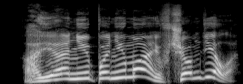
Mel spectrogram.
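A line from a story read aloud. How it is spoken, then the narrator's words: Shouting. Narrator (Russian): закричал Лестер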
